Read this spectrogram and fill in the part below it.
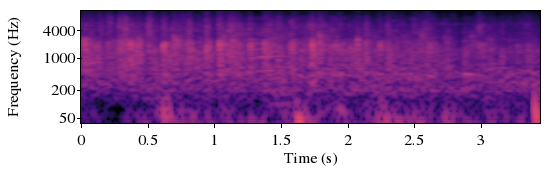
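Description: A church congregation applauds during a baptism service, a dense, steady wash of many hands clapping close by throughout, with no voices rising above it.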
